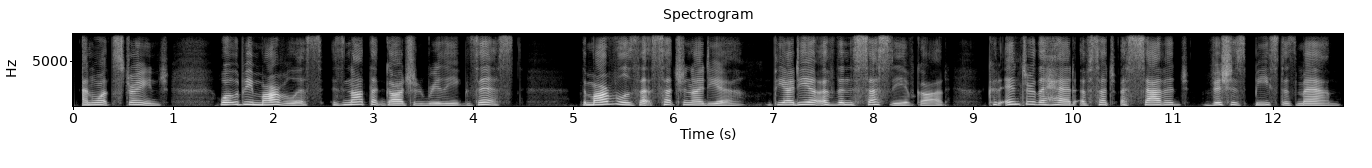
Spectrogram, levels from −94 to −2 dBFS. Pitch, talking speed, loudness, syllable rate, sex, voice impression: 215 Hz, 190 wpm, -21 LUFS, 5.2 syllables/s, female, feminine, adult-like, slightly powerful, slightly clear, friendly, slightly reassuring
